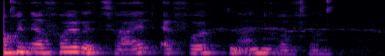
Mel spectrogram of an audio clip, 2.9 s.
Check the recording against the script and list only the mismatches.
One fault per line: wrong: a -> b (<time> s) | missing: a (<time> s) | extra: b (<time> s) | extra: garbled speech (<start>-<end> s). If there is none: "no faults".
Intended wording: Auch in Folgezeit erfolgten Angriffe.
extra: der (0.2 s)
